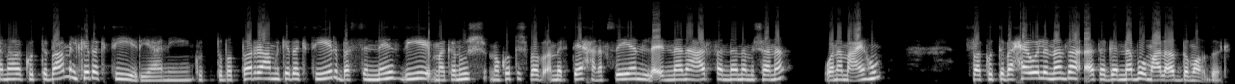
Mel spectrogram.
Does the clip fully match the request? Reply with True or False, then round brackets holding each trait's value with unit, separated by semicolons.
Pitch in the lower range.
False (235 Hz)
